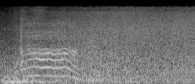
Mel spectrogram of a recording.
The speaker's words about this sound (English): Out of seemingly nowhere, a wall of water rushes towards them. I mean, us.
